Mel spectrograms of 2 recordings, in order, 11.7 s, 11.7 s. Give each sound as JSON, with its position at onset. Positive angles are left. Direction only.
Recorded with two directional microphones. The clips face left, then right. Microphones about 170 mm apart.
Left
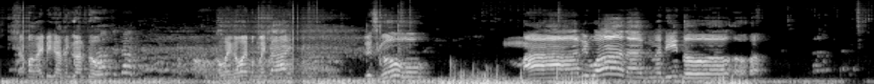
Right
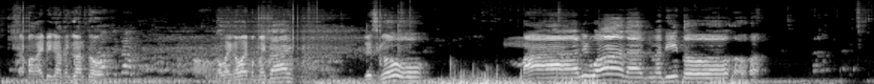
{"t": 0.2, "sound": "mantra", "side_deg": -25}
{"t": 2.9, "sound": "mantra", "side_deg": -30}
{"t": 4.9, "sound": "mantra", "side_deg": -35}
{"t": 6.8, "sound": "mantra", "side_deg": -40}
